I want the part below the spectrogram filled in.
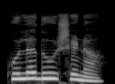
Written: ಕುಲದೂಷಣ

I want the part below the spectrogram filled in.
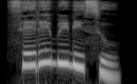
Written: ಸೆರೆಬಿಡಿಸು

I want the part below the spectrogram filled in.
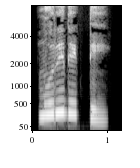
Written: ಮುರಿದಿಟ್ಟಿ

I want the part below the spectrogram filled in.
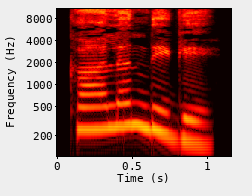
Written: ಕಾಲಾಂತಕ

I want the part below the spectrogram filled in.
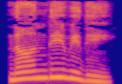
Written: ನಾಂದೀವಿಧಿ

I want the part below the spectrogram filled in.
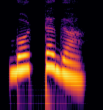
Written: ಬೊಟ್ಟಗ

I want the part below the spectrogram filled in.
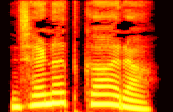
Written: ಝಣತ್ಕಾರ

